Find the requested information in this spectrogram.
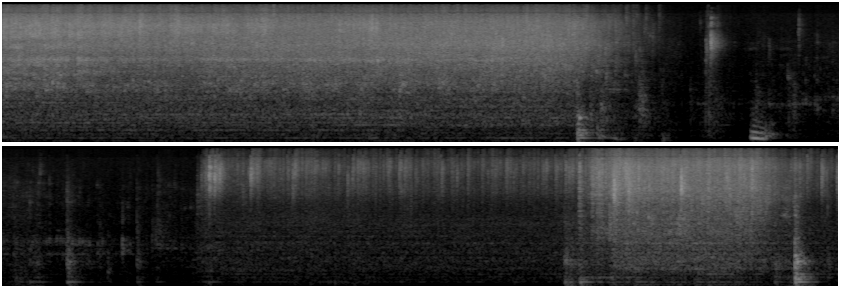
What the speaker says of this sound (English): the shower.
